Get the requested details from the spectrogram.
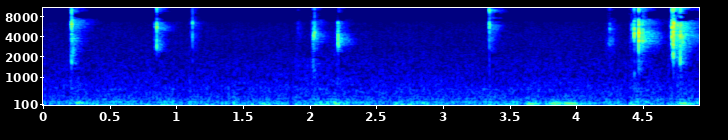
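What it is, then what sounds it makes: Soap bar scored with a blade. A fine blade scores lines into the face of a hand-held, solid pink and white striped soap bar. It makes eight short, bright, crisp scratching clicks at irregular intervals over near silence, and the last two strokes are the loudest.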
